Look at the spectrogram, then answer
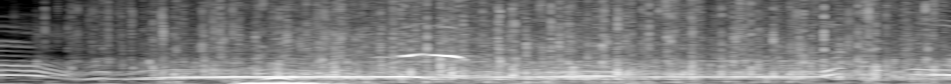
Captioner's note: cheers, applause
